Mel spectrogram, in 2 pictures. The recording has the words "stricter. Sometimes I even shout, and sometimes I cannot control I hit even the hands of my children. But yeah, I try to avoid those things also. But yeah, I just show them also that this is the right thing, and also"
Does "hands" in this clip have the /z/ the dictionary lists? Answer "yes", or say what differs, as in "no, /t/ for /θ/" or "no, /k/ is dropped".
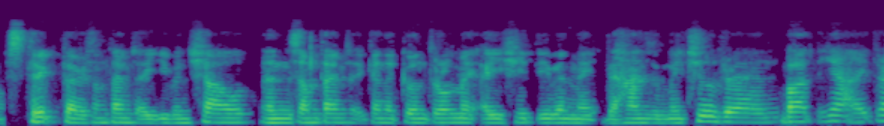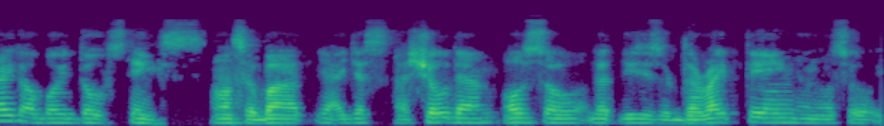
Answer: no, /s/ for /z/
